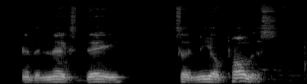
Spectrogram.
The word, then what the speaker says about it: Neapolis: now neopolis uh neopolis i just said neopolis neopolis is how you say it neapolis um actually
